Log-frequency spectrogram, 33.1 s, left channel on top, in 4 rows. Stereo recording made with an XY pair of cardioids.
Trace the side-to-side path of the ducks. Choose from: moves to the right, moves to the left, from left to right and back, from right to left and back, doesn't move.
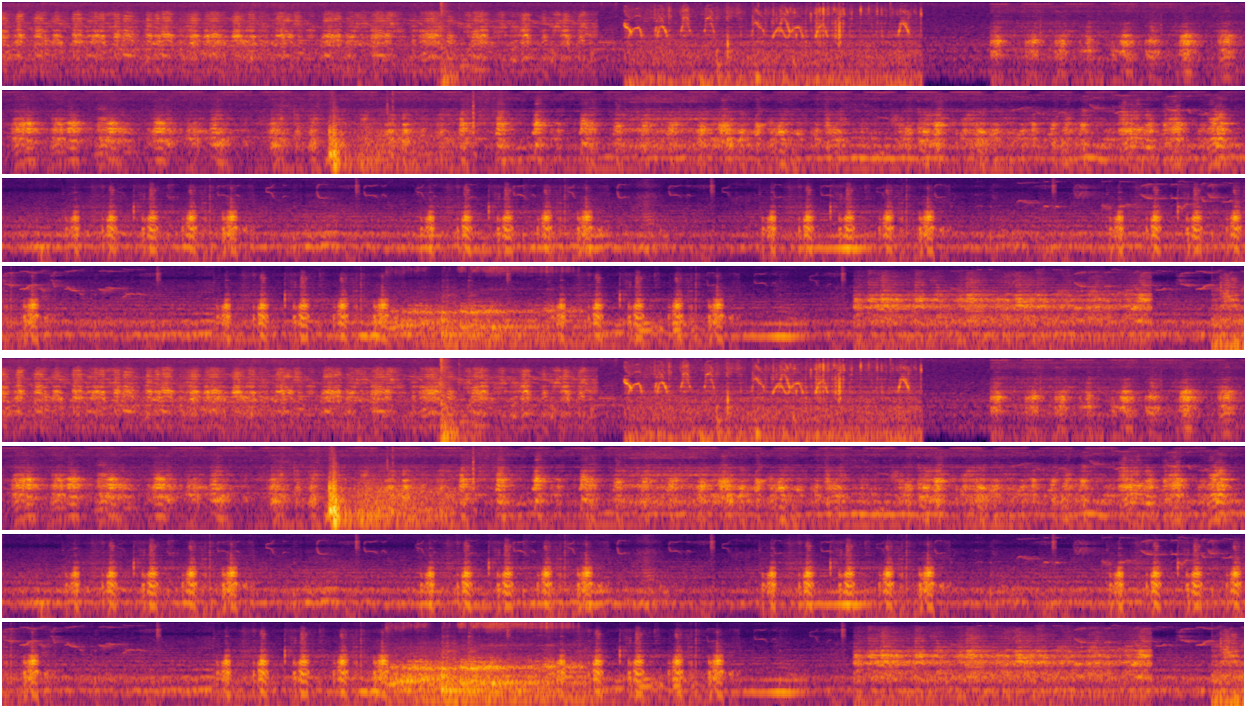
doesn't move.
